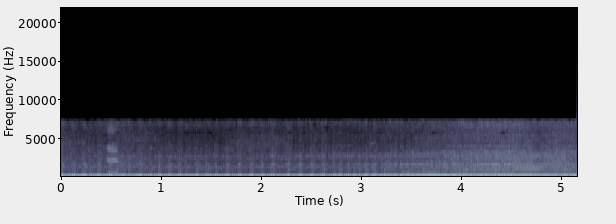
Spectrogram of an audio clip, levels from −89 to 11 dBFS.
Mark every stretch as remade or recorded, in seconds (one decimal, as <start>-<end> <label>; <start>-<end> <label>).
0.0-0.9 remade; 0.9-5.2 recorded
